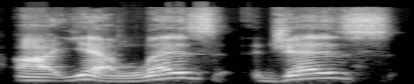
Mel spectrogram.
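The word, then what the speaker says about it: Jes: So, Jez, I think it's pronounced Les. I think it's spelled with a J, but I think it's like Les Staley.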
